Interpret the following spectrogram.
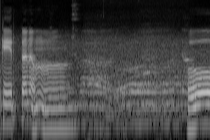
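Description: A man's voice chanting a devotional mantra into a microphone, in long held, wavering notes; the chant softens for about two seconds in the middle and comes back up loudly near the end.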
